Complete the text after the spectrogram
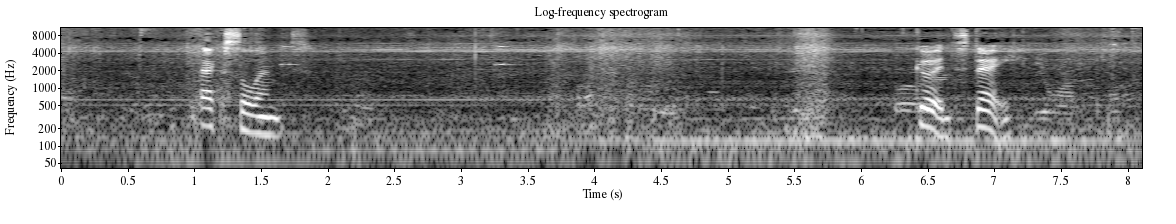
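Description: A dog whines briefly, close by.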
